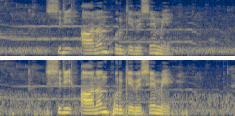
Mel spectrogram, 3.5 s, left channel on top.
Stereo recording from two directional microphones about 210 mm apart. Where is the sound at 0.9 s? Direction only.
35° right (ahead or behind).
